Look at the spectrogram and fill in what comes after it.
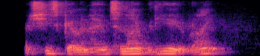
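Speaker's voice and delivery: plain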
